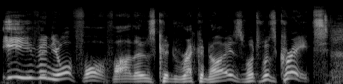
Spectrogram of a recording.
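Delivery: put-on English accent. Speaking as England to Americans: English accent mostly James Clyburn. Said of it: "a little English accent, but just mostly James Clyburn".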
